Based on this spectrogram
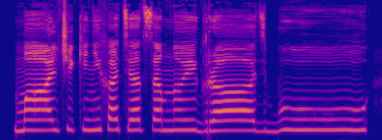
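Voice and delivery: put-on slow, high, tearful little-girl whine; crying little girl wailing; whining child. A narrator's reading. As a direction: complain to mama through tears. Buba crying to mother.

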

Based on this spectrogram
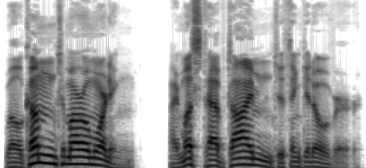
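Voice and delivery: imposing wizard putting them off; booming start, sinking in pitch; Oz's voice. Acted. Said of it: "said the wizard".

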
